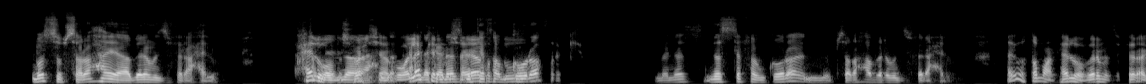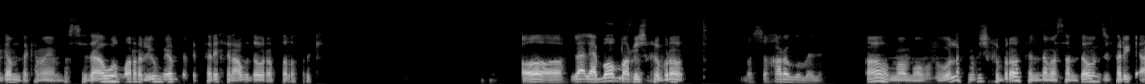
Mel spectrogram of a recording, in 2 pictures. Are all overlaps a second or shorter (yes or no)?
no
